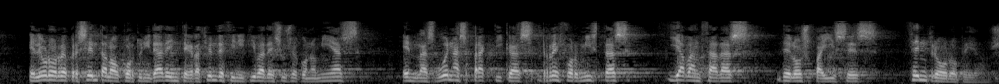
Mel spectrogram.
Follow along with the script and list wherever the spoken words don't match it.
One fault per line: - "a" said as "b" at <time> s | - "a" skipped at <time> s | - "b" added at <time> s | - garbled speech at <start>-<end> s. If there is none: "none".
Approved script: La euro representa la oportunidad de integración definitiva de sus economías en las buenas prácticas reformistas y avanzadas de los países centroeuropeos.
- "La" said as "El" at 0.3 s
